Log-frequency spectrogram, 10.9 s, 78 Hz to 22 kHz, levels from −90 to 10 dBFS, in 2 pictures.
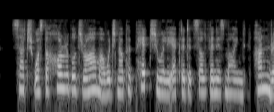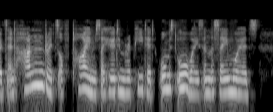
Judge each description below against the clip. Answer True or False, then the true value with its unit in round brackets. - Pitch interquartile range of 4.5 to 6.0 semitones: False (3.3 semitones)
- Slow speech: False (160 wpm)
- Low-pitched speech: False (215 Hz)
